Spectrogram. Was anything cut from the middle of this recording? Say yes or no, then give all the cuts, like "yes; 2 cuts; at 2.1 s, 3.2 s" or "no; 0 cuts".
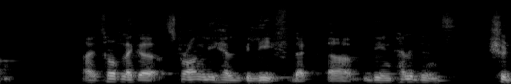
no; 0 cuts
